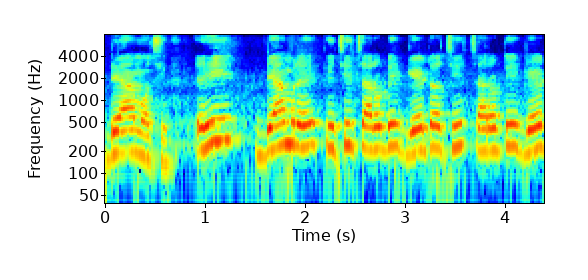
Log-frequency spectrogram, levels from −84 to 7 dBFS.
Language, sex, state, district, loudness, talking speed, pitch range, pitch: Odia, male, Odisha, Malkangiri, -13 LUFS, 150 wpm, 195-235 Hz, 220 Hz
